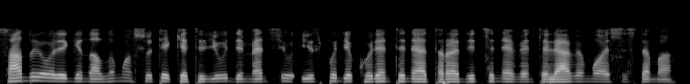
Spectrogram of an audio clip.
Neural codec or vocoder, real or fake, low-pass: none; real; 5.4 kHz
